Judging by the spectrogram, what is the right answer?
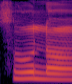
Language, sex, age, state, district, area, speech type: Odia, female, 45-60, Odisha, Kalahandi, rural, read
